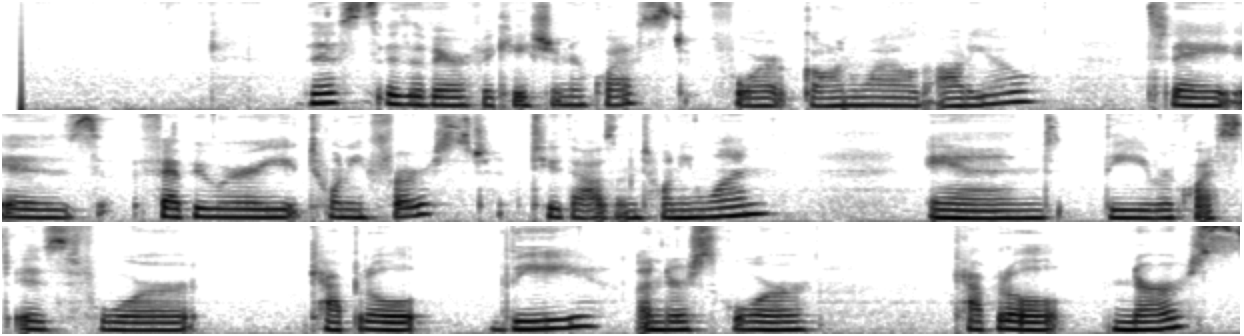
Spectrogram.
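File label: Female Verification Request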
